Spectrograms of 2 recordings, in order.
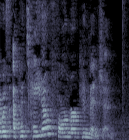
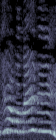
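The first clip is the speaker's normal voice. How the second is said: coy drawn-out maybe; slower than usual. Retold or imitated. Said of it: "I was like".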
